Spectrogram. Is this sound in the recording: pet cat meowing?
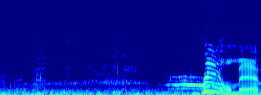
yes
